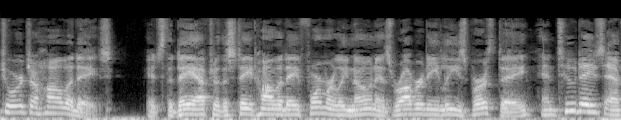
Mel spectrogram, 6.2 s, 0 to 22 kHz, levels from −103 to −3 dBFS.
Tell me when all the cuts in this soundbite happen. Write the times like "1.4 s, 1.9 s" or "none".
none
